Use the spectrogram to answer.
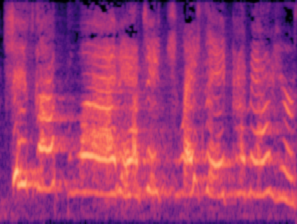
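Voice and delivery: put-on high, loud, slow alarmed yell of a little boy; mock child's frantic shout; panicked child shouting. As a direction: call for help in a panic. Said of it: "The little brother says".

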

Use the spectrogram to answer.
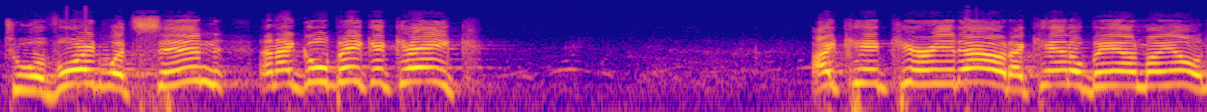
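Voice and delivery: high, loud pulpit cry; exasperated fervor, voice pushed high; impassioned preaching. Real, not acted. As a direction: preach it at full force. Preaches at full force.

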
